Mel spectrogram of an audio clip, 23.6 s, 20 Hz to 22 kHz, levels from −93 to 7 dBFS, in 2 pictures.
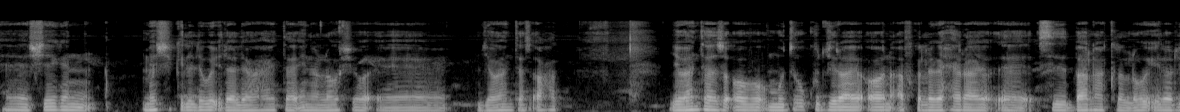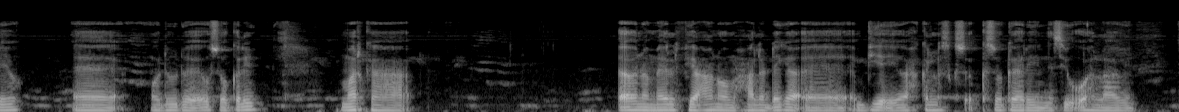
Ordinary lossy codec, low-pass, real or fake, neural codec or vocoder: none; 9.9 kHz; fake; vocoder, 24 kHz, 100 mel bands, Vocos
